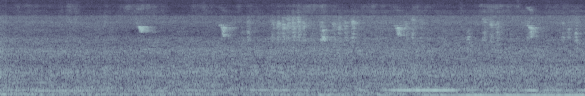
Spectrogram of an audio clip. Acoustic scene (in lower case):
residential area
